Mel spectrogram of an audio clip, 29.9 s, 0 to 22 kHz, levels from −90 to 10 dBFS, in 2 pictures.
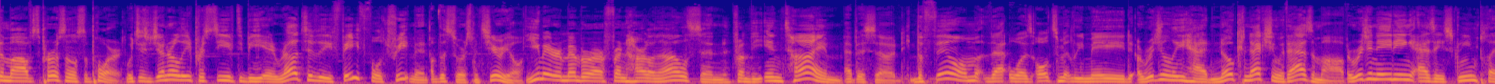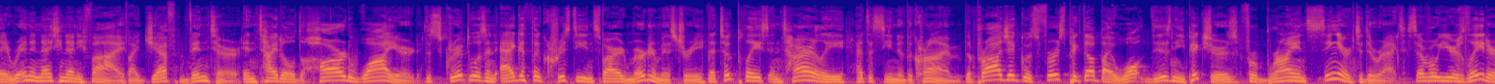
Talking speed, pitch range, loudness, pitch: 180 wpm, 130-185 Hz, -20 LUFS, 150 Hz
